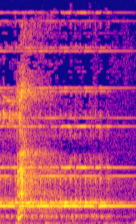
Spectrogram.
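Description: A telephone rings in a dark, spooky horror video game, a faint steady tone over low eerie ambience with a soft thud near the start, no talk.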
